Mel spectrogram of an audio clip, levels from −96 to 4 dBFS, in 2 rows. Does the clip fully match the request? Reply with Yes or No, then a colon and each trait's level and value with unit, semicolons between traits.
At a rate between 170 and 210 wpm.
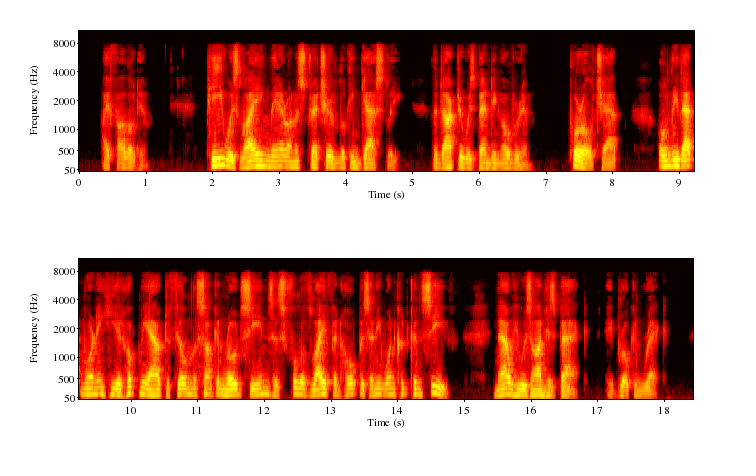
Yes: average, 175 wpm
